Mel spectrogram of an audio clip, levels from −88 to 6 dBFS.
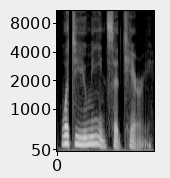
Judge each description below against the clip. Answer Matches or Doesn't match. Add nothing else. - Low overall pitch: Doesn't match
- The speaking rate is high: Doesn't match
